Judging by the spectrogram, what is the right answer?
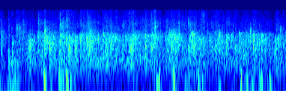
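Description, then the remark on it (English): A conference audience claps steadily for the partners who presented, a dense wash of many overlapping hand claps at an even, fairly loud level that holds for the whole stretch with no voices on top. “One big more round of applause for everybody.”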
